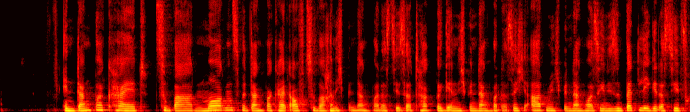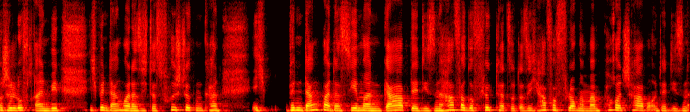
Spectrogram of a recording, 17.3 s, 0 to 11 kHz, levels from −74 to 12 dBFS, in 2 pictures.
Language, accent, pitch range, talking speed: German, German, 190-230 Hz, 220 wpm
